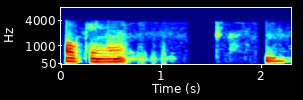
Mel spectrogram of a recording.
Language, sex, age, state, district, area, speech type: Tamil, female, 18-30, Tamil Nadu, Namakkal, rural, conversation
